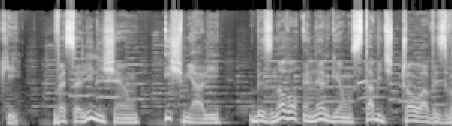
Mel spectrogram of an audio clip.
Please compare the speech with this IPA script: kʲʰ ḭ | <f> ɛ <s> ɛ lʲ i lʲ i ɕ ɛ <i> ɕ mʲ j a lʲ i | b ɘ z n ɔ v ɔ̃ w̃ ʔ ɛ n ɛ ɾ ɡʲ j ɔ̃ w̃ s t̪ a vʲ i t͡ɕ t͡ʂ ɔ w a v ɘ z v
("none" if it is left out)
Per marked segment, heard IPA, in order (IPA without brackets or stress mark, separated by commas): v, s, i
